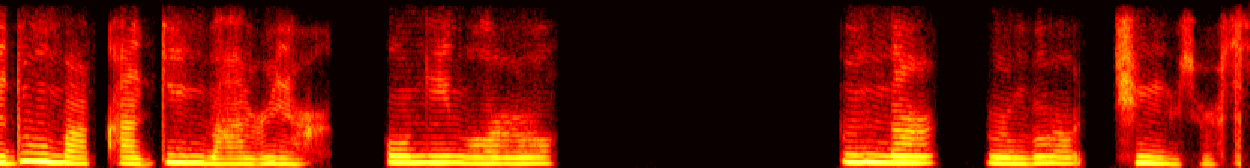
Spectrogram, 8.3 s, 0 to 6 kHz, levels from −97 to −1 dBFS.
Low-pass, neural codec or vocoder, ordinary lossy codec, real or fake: 5.4 kHz; autoencoder, 44.1 kHz, a latent of 192 numbers a frame, MeloTTS; Opus, 16 kbps; fake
